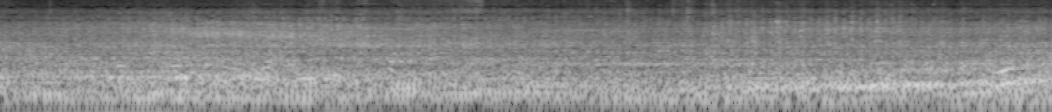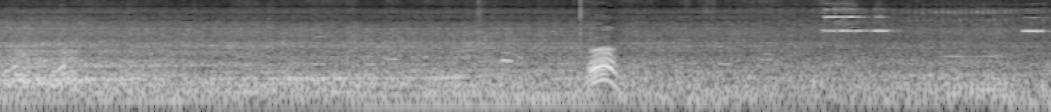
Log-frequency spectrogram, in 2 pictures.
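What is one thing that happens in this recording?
Several men talk in the background outdoors.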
